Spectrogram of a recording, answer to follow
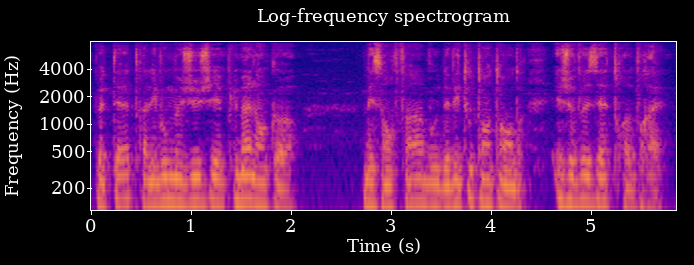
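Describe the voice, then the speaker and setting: An impetuous young gentleman, remorseful and pleading, as an audiobook reader puts him on. His voice is low and husky, and his earnest pleas come in a dark tone. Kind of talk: audiobook reading.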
